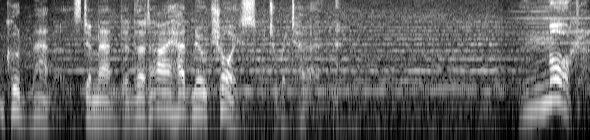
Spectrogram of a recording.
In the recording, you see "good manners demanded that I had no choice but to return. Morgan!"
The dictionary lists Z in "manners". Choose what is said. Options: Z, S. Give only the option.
Z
